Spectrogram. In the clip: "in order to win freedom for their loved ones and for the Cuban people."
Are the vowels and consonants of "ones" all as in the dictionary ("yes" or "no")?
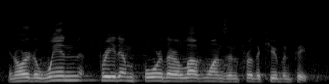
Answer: yes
